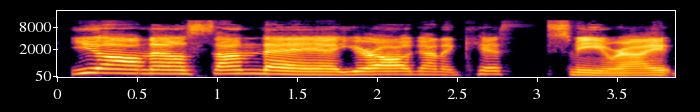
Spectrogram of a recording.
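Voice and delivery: high, sing-song tipsy brag; cocky party boast. Retold or imitated. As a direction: tease the whole room with a high cocky voice. Drunk party boast to friends.

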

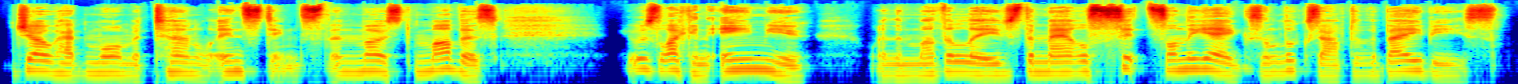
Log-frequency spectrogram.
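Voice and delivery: plain reading voice

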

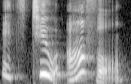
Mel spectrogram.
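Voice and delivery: high, drawn-out cry of dismay; distressed cry. A narrator's reading. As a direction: cry out in horror, pitched high and slowed. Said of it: "Sophie cried".

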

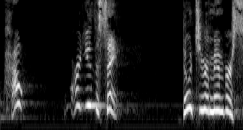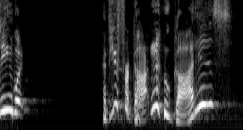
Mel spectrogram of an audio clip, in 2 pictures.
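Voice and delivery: very high-pitched, exasperated disbelief; incredulous. Acted. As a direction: squeak out mock astonishment at their forgetfulness. Acts disbelief at the Israelites.

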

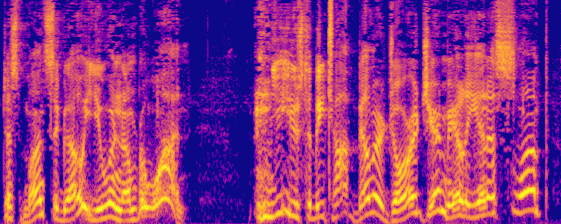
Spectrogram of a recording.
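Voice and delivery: put-on high, upbeat old-angel voice; an angel cheering up a slumping George; high jolly angel Clarence; encouraging angel.

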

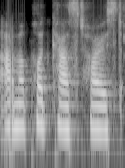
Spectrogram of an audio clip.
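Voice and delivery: usual speaking voice

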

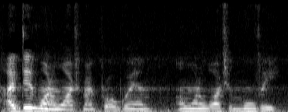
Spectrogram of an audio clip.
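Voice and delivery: ordinary talk

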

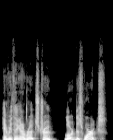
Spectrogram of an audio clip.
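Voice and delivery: sudden high burst of joy; crying out that it finally works; excited realization. Retold or imitated. Husband telling the Lord his breakthrough, excitedly high. Joyful discovery retold to Lord.

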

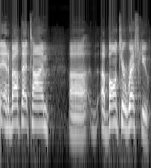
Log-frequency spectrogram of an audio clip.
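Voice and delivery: ordinary talk, nothing marked

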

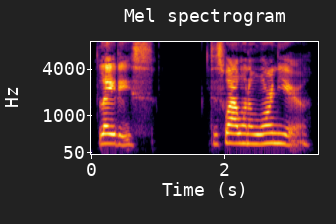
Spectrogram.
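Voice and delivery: ordinary talk, nothing marked

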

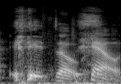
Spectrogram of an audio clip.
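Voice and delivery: slow, laughing through the words. Real, not acted. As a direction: giggle out the punchline. Laughing repeat of punchline.

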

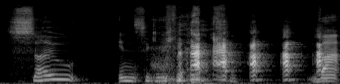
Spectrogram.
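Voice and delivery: words breaking into laughter; laughing. Real, not acted. Laughing through the punchline.

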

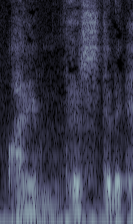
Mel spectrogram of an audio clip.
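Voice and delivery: soft, low mimicry of the man; impression of the customer. Re-showing what the customer did, soft and low. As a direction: drop right down into his hushed line. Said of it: "when he did this".

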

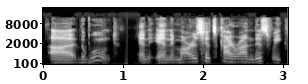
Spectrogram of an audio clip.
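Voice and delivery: normal talking voice

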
